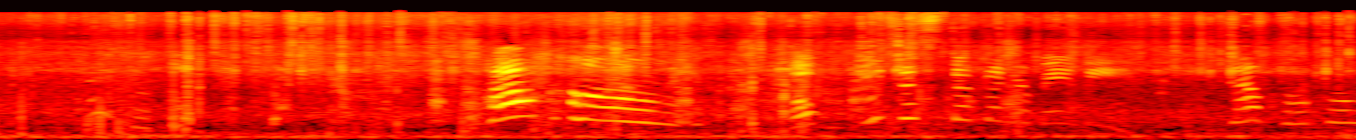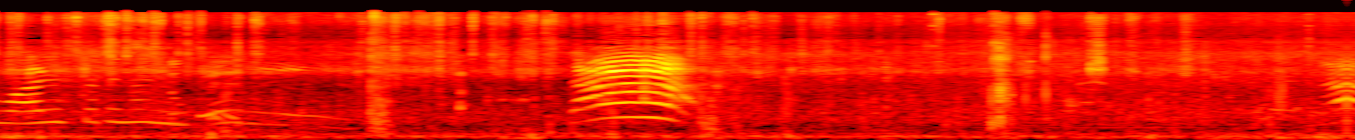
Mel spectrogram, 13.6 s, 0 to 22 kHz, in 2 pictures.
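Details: Jack Russell Terrier puppies, out in the cold, recorded March 18, 2024. High, arching whines and yelps come in short bursts, with a loud cluster early on and another near the end. A person talks nearby.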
